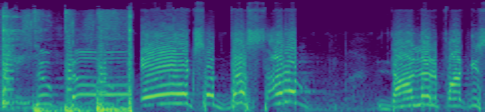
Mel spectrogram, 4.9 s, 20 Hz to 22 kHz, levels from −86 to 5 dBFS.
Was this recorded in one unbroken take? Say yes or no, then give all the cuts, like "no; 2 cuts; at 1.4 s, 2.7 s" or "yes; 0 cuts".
no; 1 cut; at 1.3 s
